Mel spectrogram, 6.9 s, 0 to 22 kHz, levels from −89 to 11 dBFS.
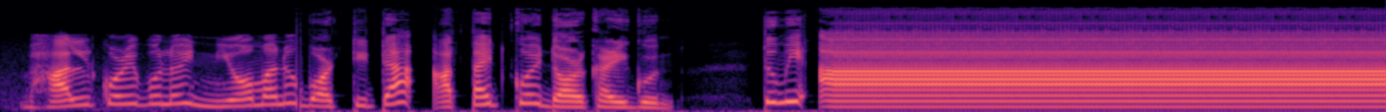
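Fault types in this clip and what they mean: Input switched to a poorer device: The recording likely began on a weaker input path and then moved to a better one. For the first 1.5 seconds the speech is dull and boxy, with nothing above 6 kHz, and a faint background noise sits roughly 40 dB below the voice. At 1.5 s there is a silence of about 20 ms, and then the full bandwidth returns. The loudness stays about the same across the switch.
System hang loop: From 4.18 s, just after "আটাইতকৈ দৰকাৰী গুণ তুমি", the computer or driver froze while the audio hardware kept replaying its ring buffer. A single 20 ms piece of audio repeats exactly, fifty times a second, and this lasts to the end of the clip. Because the looped piece is so short, the speech gives way to a steady 50 Hz buzz, which fits a small buffer.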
